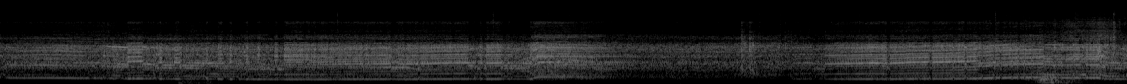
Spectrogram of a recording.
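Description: A race car engine in the Asphalt racing video game, a sustained high-pitched whine that holds steady and shifts slightly in pitch, with faint skids and tire squeals now and then, quiet and with no talk.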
